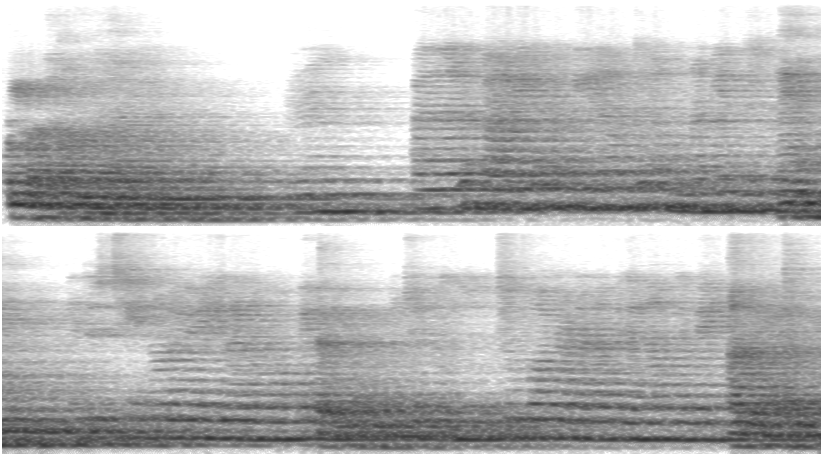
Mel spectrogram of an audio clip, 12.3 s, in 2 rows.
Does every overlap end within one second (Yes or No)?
Yes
